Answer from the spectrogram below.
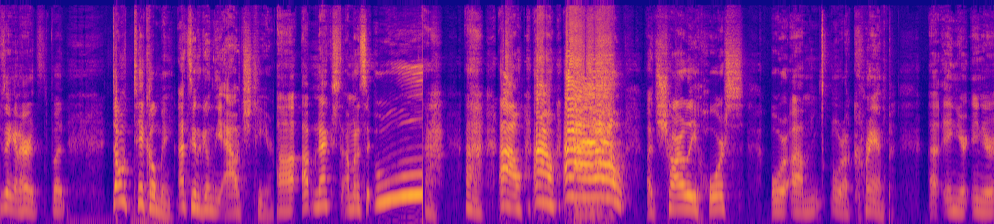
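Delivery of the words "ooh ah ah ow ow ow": building to a high, loud ow; wince, then cry out louder and louder; acted cries of pain. Vlogger acting out a cramp, cries building to a loud high ow.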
